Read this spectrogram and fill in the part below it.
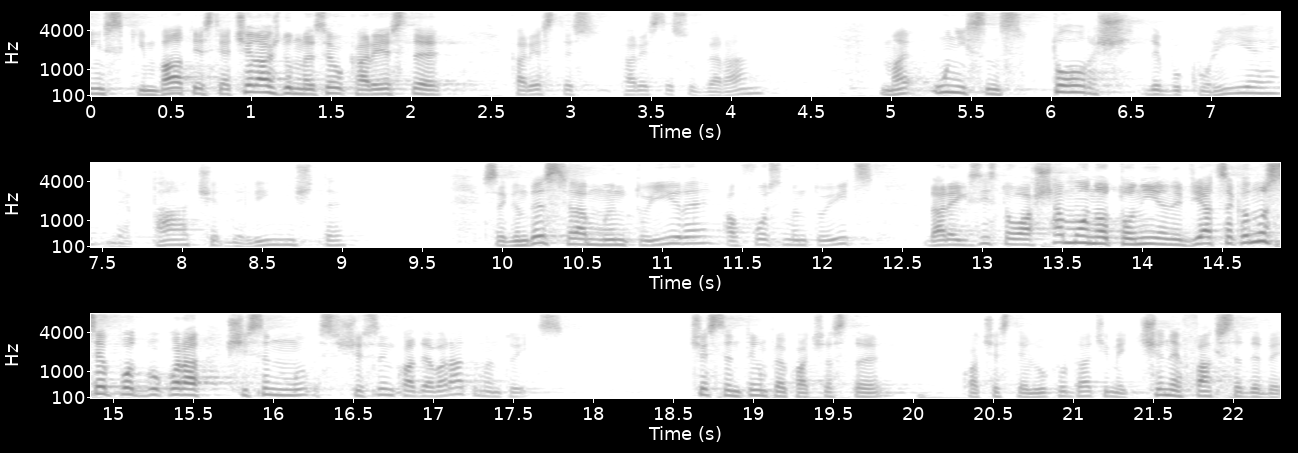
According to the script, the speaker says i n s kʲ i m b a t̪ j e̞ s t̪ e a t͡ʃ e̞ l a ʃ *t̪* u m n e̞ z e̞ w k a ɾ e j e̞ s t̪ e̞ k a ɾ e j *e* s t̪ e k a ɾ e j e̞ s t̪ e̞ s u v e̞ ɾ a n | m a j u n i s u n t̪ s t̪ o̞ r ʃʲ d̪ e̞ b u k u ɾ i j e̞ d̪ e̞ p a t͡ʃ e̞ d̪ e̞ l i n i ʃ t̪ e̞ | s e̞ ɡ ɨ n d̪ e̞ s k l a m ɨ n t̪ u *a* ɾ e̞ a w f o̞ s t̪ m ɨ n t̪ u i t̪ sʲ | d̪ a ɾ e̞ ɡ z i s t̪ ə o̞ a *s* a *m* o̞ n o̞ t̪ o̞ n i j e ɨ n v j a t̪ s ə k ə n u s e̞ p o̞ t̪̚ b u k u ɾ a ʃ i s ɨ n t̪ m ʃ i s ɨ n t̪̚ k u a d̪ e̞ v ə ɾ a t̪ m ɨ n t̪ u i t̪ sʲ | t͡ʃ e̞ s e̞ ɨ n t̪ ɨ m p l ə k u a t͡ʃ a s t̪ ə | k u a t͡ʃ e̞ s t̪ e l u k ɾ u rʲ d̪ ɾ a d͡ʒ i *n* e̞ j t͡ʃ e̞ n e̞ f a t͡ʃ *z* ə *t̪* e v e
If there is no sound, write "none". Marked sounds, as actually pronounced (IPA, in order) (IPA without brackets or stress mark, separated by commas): d̪, e, i, ʃ, m, m, s, d̪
